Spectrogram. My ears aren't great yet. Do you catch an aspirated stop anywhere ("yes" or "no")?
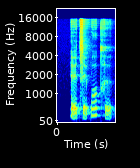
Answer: yes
